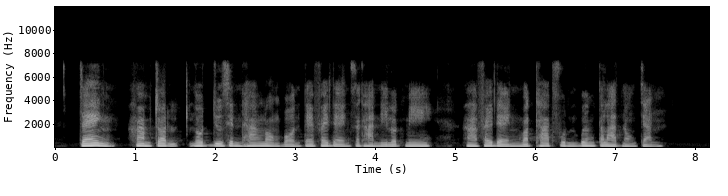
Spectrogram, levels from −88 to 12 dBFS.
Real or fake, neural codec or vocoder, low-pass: fake; codec, 16 kHz, 6 kbps, DAC; 7.2 kHz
